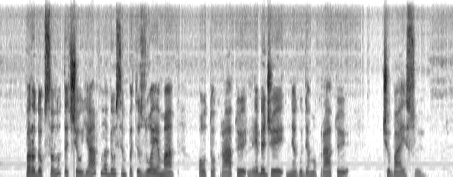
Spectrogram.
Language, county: Lithuanian, Utena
